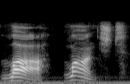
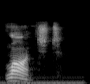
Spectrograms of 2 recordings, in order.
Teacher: the au will be an ah sound launched okay very good and yeah the other parts in here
